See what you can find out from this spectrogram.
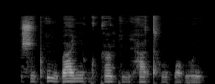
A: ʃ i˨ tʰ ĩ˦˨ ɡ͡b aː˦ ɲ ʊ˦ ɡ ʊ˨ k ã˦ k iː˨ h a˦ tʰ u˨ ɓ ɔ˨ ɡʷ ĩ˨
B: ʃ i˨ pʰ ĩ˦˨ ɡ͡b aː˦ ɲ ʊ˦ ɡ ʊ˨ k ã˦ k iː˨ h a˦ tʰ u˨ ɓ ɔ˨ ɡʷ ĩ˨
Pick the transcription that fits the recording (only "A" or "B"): B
